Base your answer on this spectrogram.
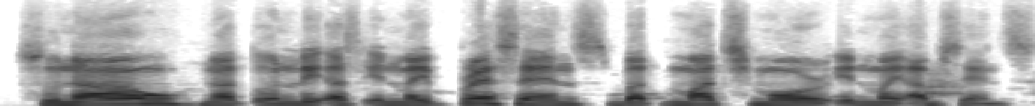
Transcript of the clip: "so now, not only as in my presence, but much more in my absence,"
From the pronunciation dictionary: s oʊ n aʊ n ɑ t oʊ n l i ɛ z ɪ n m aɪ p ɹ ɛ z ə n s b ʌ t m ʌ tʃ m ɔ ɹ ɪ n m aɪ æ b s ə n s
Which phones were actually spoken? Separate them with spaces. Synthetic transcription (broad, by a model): s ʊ n aʊ n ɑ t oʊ n l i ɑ s ɪ n m aɪ p ɹ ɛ s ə n s b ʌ t m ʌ tʃ m ɔ ɹ ɪ n m aɪ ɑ b s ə n s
